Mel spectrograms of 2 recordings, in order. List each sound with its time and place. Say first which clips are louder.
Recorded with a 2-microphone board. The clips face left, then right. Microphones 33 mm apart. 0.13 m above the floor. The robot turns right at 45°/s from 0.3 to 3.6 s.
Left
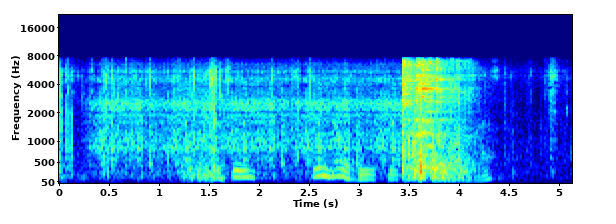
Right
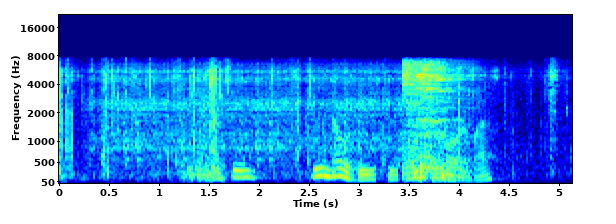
1.6 s a man speaking: left 2 dB; 10° left (ahead or behind), 1.1 m; by 4.4 s 20° right (ahead or behind), 1.1 m
3.4 s breaking glass: left 10 dB; 70° left (ahead or behind), 1.6 m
